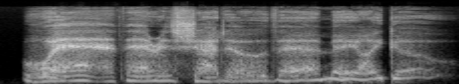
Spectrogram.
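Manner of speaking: soft, high, rustling snake voice. Narrator reading the halfman's reply when asked why it is here, voice like rustling snake. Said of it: "Its voice sounded like a snake rustling through dead leaves".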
